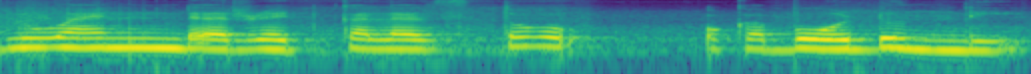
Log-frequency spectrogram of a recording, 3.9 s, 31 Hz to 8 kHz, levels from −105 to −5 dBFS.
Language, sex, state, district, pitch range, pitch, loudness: Telugu, female, Telangana, Mahabubabad, 200-225 Hz, 205 Hz, -14 LUFS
